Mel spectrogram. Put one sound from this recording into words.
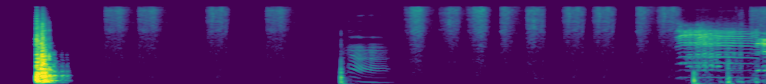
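Footsteps pad across grass.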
